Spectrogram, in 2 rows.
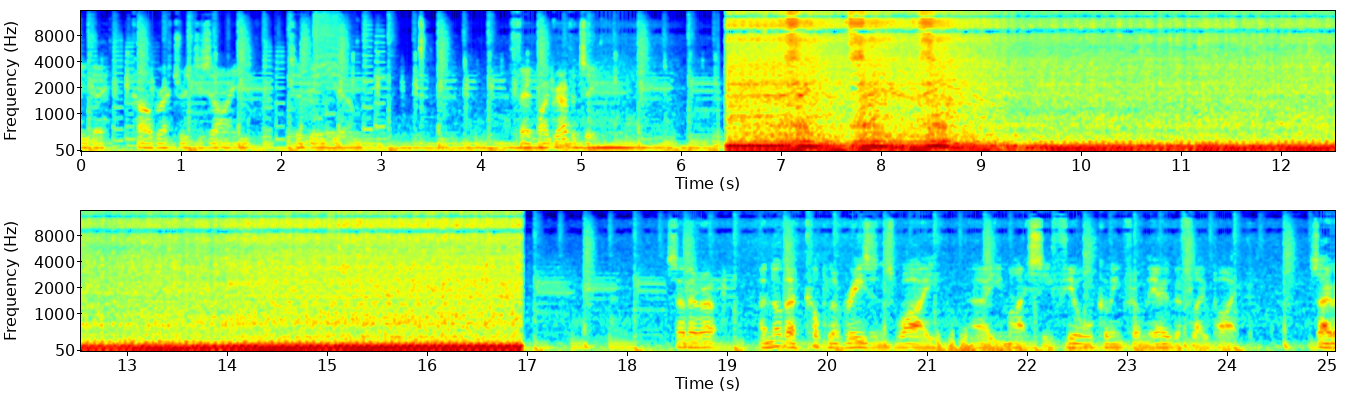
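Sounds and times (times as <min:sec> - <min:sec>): car engine revving and idling: 0:06.5 - 0:17.0.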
